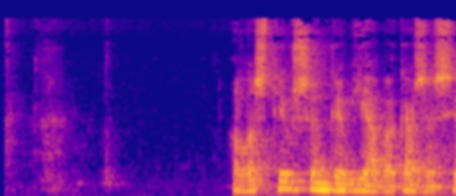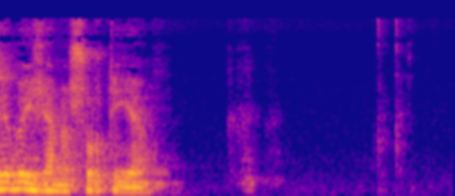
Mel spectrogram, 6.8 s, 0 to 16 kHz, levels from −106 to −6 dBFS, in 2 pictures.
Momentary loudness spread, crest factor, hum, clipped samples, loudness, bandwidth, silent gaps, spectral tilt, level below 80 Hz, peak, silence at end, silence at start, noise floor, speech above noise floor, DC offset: 11 LU; 20 dB; none; under 0.1%; -24 LUFS; 11.5 kHz; none; -5.5 dB/octave; -54 dBFS; -8 dBFS; 2.2 s; 1.75 s; -84 dBFS; 60 dB; under 0.1%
